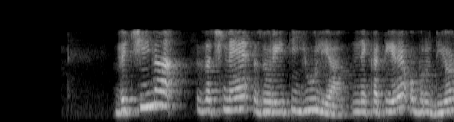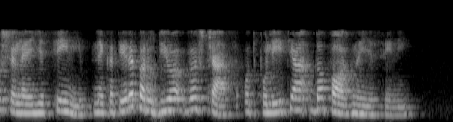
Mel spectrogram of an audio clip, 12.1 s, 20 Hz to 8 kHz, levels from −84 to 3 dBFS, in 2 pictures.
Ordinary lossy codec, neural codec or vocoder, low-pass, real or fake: AAC, 16 kbps; none; 7.2 kHz; real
